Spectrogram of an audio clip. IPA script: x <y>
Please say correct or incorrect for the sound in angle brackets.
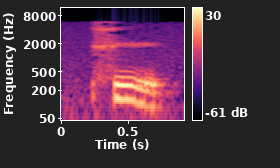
correct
